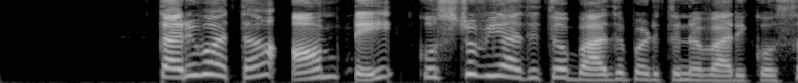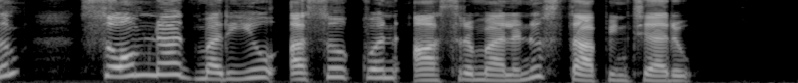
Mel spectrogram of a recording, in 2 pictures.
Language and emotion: Telugu, neutral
